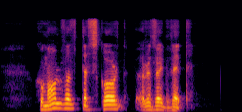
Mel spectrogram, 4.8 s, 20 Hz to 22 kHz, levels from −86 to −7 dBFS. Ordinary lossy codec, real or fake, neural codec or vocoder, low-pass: AAC, 48 kbps; fake; codec, 32 kHz, 1.9 kbps, SNAC; 10.8 kHz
